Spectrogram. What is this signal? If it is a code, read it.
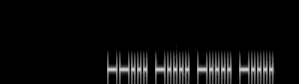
Morse code, heard as a keyed tone, about 40 wpm, 700 Hz. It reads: 7666
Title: Numbers - 4-Digit 40wpm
